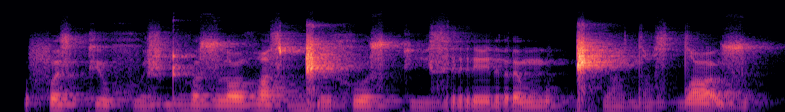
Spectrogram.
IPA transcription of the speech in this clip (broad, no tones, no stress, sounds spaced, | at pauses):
f ə z kʲ o xʷ ɛ̤ z ɖʱ o z l u ðˤ i z ɡ͡ǁ ʉ x u z k i̤ z r i r ə m u ǁʰ i̤ dˤ ɛ̤ z dˤ u z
